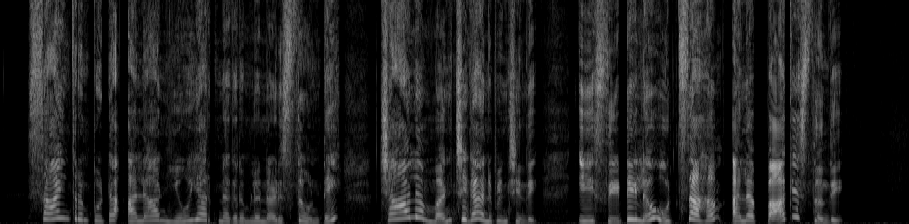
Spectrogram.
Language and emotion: Telugu, happy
